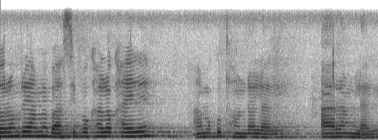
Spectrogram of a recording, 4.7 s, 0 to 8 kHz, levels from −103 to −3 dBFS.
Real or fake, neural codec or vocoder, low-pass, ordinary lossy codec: real; none; 7.2 kHz; none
